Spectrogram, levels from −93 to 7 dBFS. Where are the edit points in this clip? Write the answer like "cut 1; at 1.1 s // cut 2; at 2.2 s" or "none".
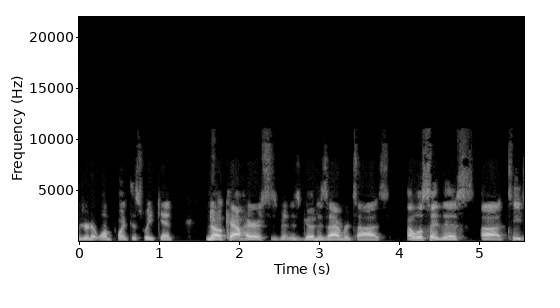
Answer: cut 1; at 3.9 s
